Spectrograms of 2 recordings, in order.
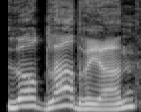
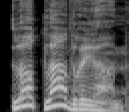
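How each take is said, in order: First: Drawn-out call, higher and rising at the end; stretched, lifted call of a title and name. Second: Slow, drawn-out name falling at the end; stretched title and name, no longer calling; measured address. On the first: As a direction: hail someone from behind, slowly. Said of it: "rief eine Stimme von hinten". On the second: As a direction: address him formally, settling downward. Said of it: "sagte der Mann". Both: A narrator's reading.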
